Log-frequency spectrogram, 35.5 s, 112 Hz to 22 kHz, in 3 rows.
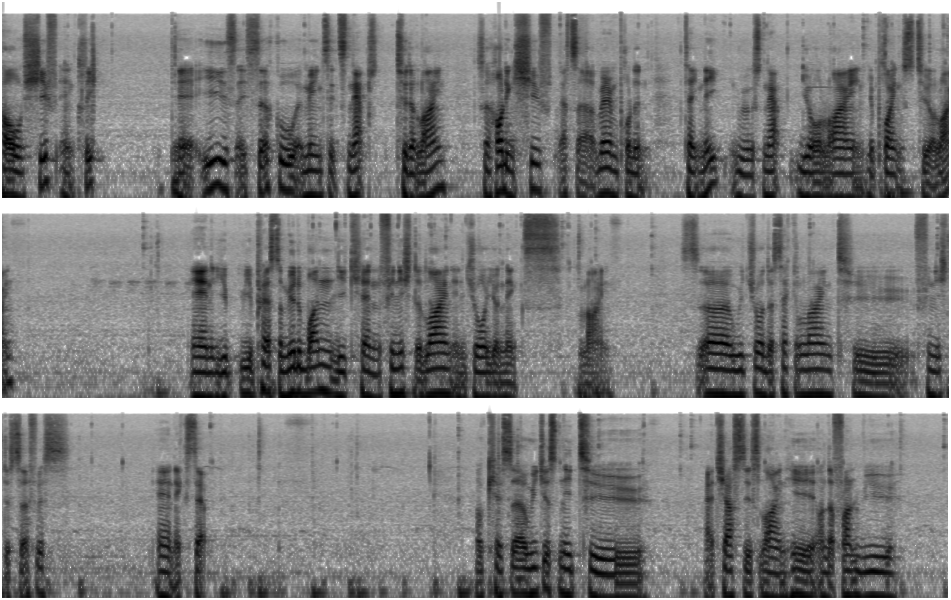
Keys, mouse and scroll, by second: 0.0-10.8 shift+drag, 11.8-13.6 shift+drag, 15.0 middle click, 17.4 shift+click, 20.0-23.5 shift+drag, 24.2-25.4 middle drag, 26.0 click, 26.5 shift+middle click, 27.0-27.6 scroll down 2, 27.6 shift+middle click, 28.3-28.7 scroll up 1, 28.7 middle click, 29.5 shift+middle click, 31.0 click, 33.2-34.9 scroll down 1, 34.9 click.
